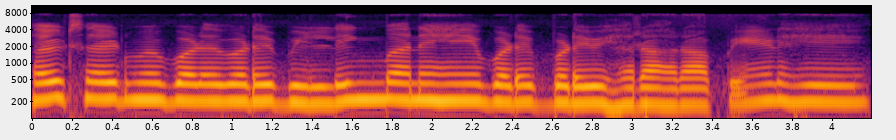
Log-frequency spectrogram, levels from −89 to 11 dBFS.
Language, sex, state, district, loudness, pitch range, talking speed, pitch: Chhattisgarhi, female, Chhattisgarh, Bilaspur, -11 LUFS, 195-215 Hz, 200 wpm, 205 Hz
